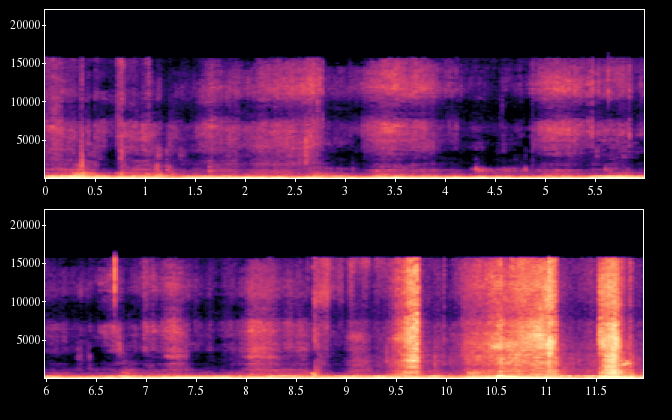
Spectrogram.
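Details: Hope, a disabled street mother cat, feeding her two rescued newborn kittens; a steady low purring rumble runs throughout, with a brief knock near the end.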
